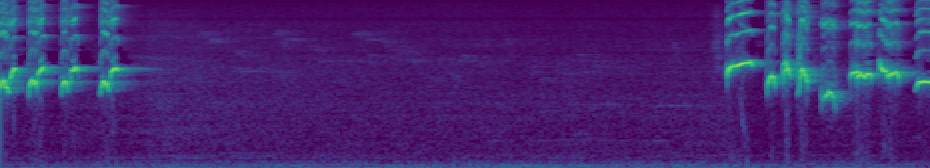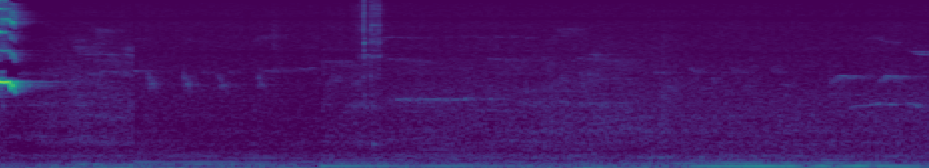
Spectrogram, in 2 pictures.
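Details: Orange-headed thrush singing ngeplong-style, played to prompt caged birds to answer and sing: short bursts of quick, high, slurred chirps, one at the start and one midway, over a faint low hum.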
